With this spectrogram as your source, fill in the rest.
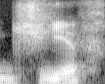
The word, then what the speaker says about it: GIF: how I say it I say GIF other people say that it's supposed to be GIF like peanut butter no I don't know you say GIF because you're not on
